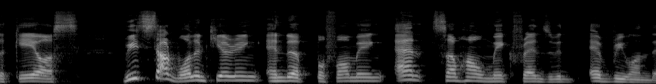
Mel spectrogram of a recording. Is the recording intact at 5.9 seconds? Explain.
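Yes, at 5.9 seconds the speech is intact, with no dropout, click, distortion or other fault at that moment.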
